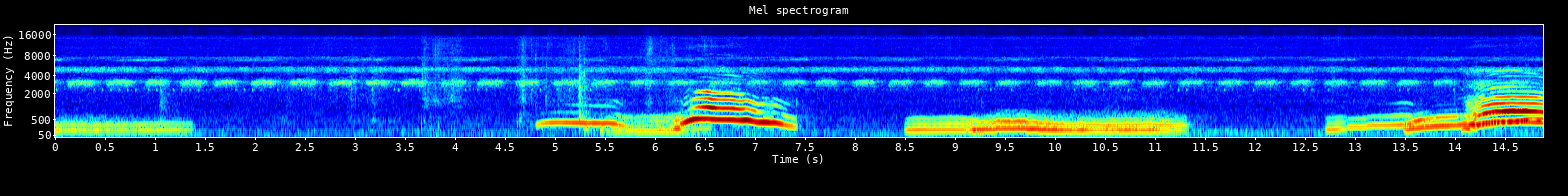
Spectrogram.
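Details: Large, bushy-tailed feral cat invading a Philippine farm cats' territory and squaring off with a black cat: low moaning growls swell into rising, wailing yowls in separate bouts, with constant insect buzzing behind.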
